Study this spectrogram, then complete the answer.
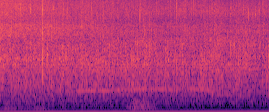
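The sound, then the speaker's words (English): An audience applauds steadily, many hands clapping in a dense, even wash of sound that holds for the whole stretch, with no voices standing out, welcoming students invited up to share testimonies. “So can we give a round of applause, a welcome to them?”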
